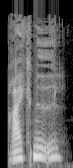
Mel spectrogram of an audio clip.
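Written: brækmiddel

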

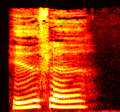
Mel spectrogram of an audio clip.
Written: hedeflade

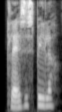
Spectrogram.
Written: klassespiller

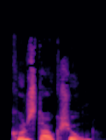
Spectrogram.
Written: kunstauktion

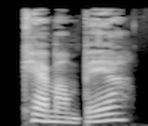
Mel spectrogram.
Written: camembert

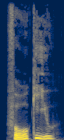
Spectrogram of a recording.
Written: foregive

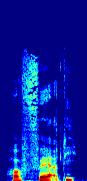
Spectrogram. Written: hoffærdig

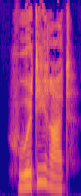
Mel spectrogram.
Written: hurtigret

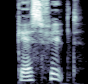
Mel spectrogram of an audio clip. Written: GASFELT

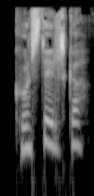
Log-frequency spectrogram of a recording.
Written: kunstelsker

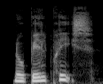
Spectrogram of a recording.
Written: nobelpris

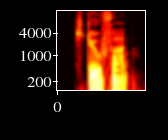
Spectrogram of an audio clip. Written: støvfang

